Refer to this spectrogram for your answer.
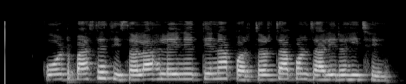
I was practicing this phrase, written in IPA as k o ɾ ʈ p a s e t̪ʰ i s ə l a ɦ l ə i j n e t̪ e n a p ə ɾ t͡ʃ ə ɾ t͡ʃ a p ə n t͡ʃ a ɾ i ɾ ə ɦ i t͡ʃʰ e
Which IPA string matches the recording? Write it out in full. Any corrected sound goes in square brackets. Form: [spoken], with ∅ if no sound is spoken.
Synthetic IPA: k o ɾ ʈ p a s e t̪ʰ i s ə l a ɦ l ə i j n e t̪ e n a p ə ɾ t͡ʃ ə ɾ t͡ʃ a p ə [ɳ] t͡ʃ a [l] i ɾ ə ɦ i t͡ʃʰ e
